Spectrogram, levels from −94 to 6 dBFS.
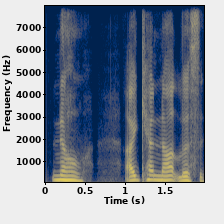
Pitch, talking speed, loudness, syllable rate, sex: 180 Hz, 120 wpm, -16 LUFS, 4.3 syllables/s, female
